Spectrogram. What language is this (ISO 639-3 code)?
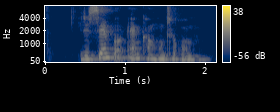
dan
